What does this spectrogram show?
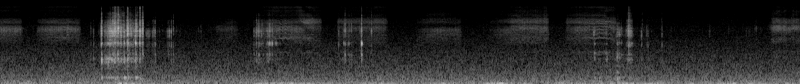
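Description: Birds calling at a bird bath: one loud, harsh call about a second in, then a scatter of softer, short, high calls.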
